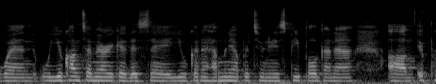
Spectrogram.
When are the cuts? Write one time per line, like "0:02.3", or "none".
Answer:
0:02.2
